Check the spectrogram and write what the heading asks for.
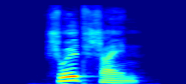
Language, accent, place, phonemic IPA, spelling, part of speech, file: German, Germany, Berlin, /ˈʃʊltʃa͜in/, Schuldschein, noun, De-Schuldschein.ogg
- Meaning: A security similar to a bond in which a private placement is effected by a debt assignment rather than a promissory note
